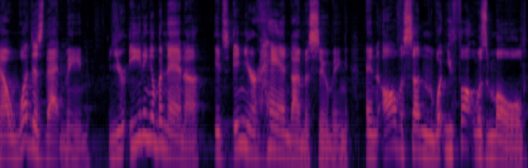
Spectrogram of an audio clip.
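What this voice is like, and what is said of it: Usual voice. Nothing is said of it.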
